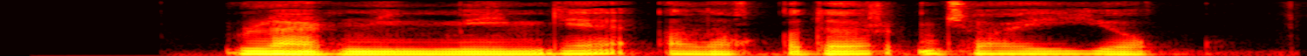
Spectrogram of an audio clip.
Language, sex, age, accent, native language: Uzbek, male, 18-24, Surxondaryo, Uzbek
